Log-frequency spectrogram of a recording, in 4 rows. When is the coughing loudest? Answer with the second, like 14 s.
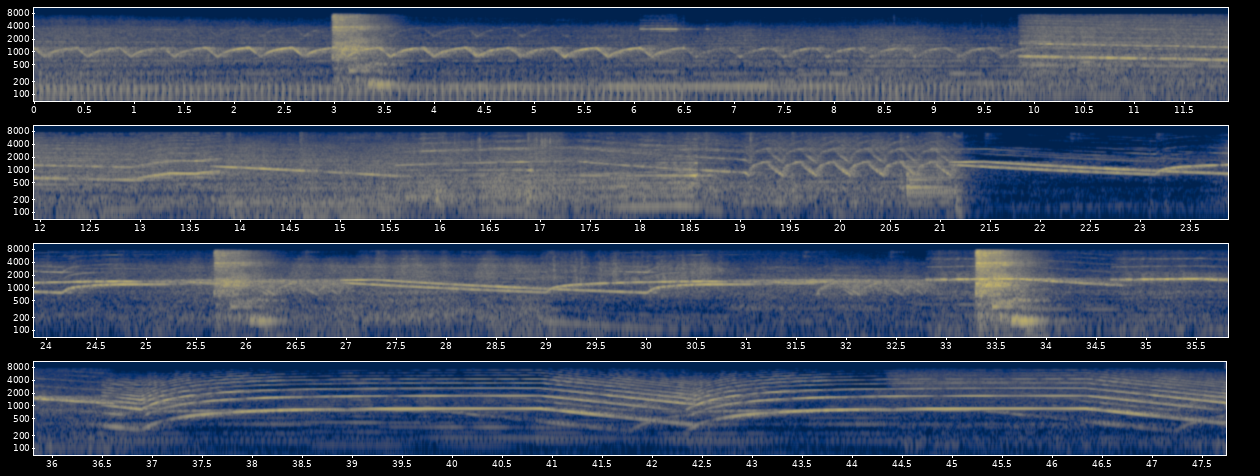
34 s.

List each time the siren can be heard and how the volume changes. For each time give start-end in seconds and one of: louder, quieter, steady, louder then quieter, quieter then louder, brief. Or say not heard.
0.0-47.7 steady.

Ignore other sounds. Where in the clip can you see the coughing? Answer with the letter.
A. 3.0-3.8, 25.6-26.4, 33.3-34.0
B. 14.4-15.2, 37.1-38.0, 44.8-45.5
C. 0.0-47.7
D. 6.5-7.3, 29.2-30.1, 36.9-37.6
A.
